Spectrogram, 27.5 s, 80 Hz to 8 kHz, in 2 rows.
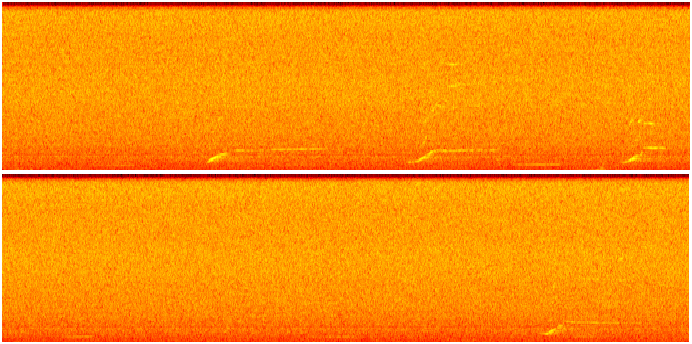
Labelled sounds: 4.3	4.5	humpback whale, 0.80 to 0.96 kHz
5.4	5.7	humpback whale, 1.0 to 1.1 kHz
8.4	9.3	humpback whale, 0.80 to 5.1 kHz
12.8	13.1	humpback whale, 1.1 to 2.3 kHz

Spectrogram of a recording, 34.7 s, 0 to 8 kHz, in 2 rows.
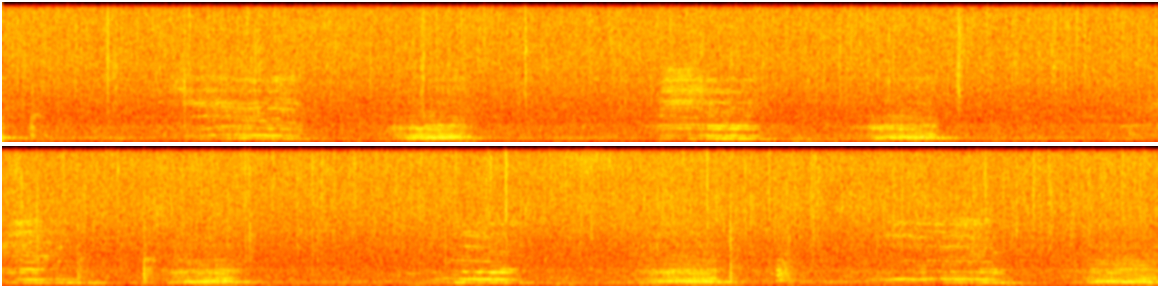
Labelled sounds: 2.7	4.4	humpback whale, 0.78 to 2.3 kHz
5.8	6.4	humpback whale, 0.78 to 1.0 kHz
9.8	11.2	humpback whale, 0.78 to 3.6 kHz
13.0	13.4	humpback whale, 0.78 to 1.0 kHz
16.8	18.1	humpback whale, 0.88 to 3.8 kHz
19.9	20.2	humpback whale, 0.78 to 0.91 kHz
24.1	25.1	humpback whale, 0.78 to 3.0 kHz
27.1	27.5	humpback whale, 0.78 to 1.0 kHz
30.7	31.8	humpback whale, 2.2 to 3.2 kHz
32.2	32.5	humpback whale, 0.84 to 1.0 kHz

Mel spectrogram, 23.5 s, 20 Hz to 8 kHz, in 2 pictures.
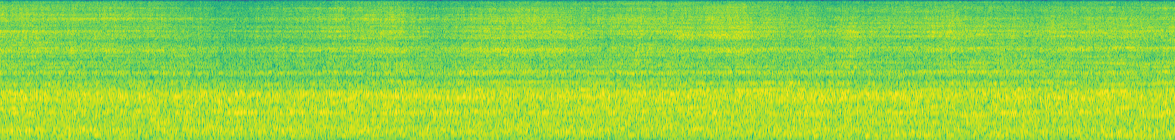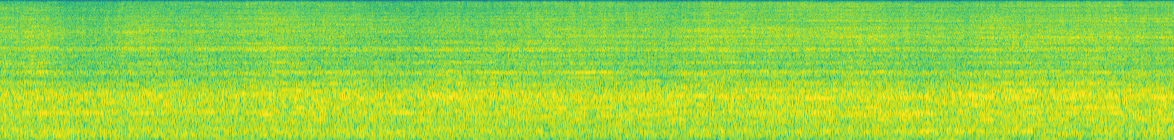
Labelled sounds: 0.7	1.0	vessel noise, 5.1 to 5.3 kHz
7.0	7.3	vessel noise, 3.6 to 3.8 kHz
15.1	15.3	vessel noise, 6.5 to 6.6 kHz

